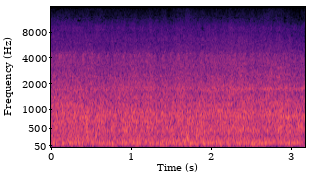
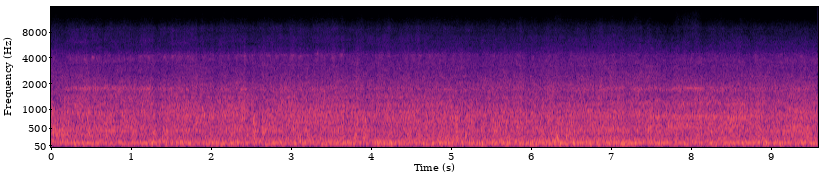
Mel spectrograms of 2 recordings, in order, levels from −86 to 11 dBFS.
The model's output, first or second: second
